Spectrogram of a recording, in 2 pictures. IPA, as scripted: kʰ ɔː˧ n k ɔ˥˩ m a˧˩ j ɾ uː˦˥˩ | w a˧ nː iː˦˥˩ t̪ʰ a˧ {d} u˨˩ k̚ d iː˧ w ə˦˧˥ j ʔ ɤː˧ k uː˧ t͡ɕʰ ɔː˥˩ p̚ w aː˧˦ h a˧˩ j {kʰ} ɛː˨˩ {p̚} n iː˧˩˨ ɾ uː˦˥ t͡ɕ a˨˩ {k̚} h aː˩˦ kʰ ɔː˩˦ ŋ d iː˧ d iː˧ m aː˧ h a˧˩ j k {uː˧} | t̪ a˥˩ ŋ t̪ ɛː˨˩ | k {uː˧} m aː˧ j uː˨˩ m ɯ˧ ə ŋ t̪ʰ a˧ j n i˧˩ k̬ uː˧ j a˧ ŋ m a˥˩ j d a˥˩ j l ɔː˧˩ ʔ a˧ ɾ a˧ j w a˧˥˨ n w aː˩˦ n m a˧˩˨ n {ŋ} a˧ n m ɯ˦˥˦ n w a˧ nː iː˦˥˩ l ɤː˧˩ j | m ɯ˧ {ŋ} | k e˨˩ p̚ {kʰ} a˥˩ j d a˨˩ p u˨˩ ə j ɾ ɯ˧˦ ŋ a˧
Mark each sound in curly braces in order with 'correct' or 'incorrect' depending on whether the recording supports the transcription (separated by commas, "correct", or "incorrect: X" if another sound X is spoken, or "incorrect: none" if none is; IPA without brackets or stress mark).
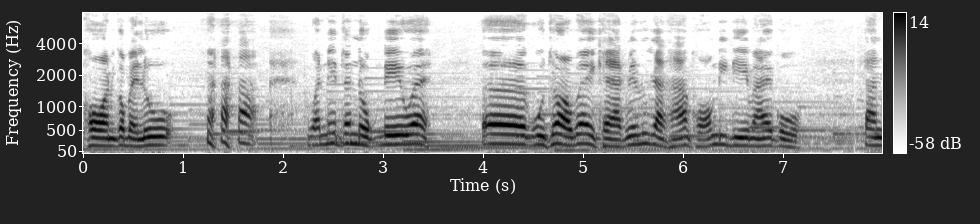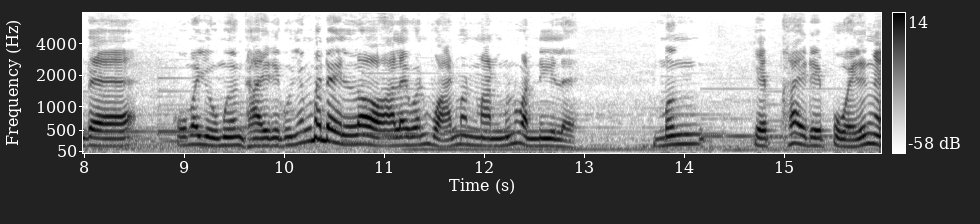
incorrect: n, correct, incorrect: k̚, correct, correct, correct, incorrect: m, correct, correct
